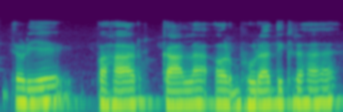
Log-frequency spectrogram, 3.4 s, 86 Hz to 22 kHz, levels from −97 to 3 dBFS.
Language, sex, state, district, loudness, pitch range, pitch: Hindi, male, Bihar, Patna, -16 LUFS, 130-145 Hz, 135 Hz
